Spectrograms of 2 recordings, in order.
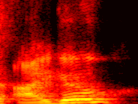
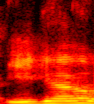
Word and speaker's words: Igoe: they're not wrong that no one ever pronounces my last name correctly aaron always said says ego or ego or or it's always wrong and so they'll look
